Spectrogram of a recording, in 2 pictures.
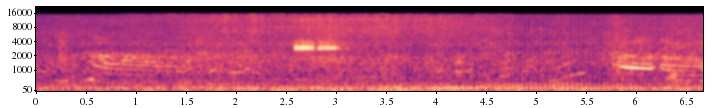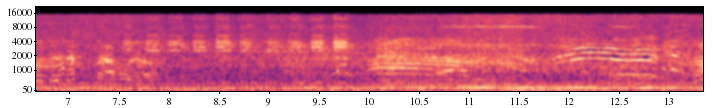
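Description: A woman talks in a high, playful voice close by.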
